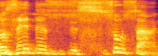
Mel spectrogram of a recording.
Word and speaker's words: José de Sosa: weißt du, was war es? – José war richtig. José de Sosa, glaube ich. Aber das A wurde gar nicht gesprochen.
